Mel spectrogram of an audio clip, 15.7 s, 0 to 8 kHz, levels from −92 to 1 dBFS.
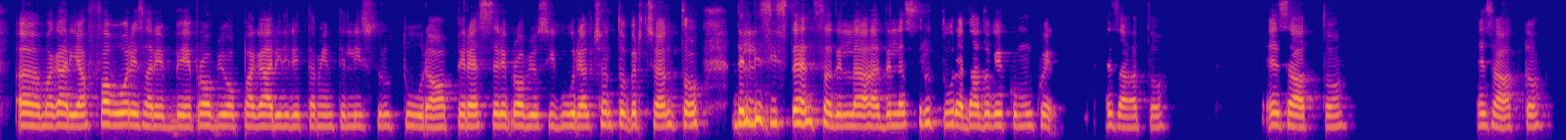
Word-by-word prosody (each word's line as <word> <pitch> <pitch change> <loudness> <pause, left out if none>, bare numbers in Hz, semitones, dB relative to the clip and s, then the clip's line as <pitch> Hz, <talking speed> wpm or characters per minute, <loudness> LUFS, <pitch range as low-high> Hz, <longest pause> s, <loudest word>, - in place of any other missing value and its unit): uhm, 215 -2 +3
magari 205 0 +2
a 205 - +1
favore, 220 +1 +3
sarebbe 200 -1 -1
proprio 205 0 0
pagare 205 -1 0
direttamente 205 0 -3
lì 205 0 -6
in 205 - -7
struttura, 200 -2 -3
per 205 +2 -2
essere 205 +1 +2
proprio 210 -2 +2
sicuri 210 +1 -1
al 200 0 +2
100% 220 0 0 0.3
dell'esistenza 255 -1 +4
della 205 -1 +1
della 215 +2 0
struttura, 230 -2 -1
dato 215 +1 +1
che 220 0 +2
comunque 210 -3 -6 0.4
esatto. 190 -2 -6 0.9
Esatto. 200 -2 -2 1.2
Esatto. 200 0 -5
210 Hz, 105 wpm, -23 LUFS, 200-220 Hz, 1.2 s, dell'esistenza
